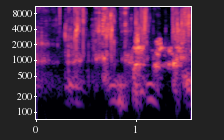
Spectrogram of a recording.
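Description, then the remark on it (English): Loud, noisy eating by a man: wet crunching and chewing in quick, irregular bursts, with smacking bites repeating throughout the short stretch. “God, he eats like a pig. I don't know. Pigs tend to chew.”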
